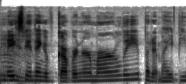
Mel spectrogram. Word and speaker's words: Marle: I've always called her Marley, because it makes me think of Governor Marley, but it might be Marl.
